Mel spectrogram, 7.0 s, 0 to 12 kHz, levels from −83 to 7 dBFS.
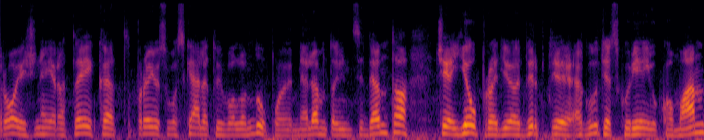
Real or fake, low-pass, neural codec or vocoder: fake; 10.8 kHz; codec, 24 kHz, 3 kbps, HILCodec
